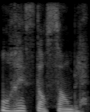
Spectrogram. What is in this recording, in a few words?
vo, fr-fr; quinn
